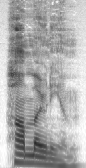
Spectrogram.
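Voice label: "harmonium", English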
